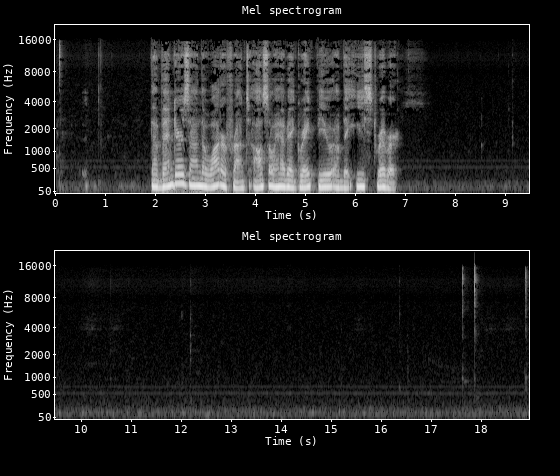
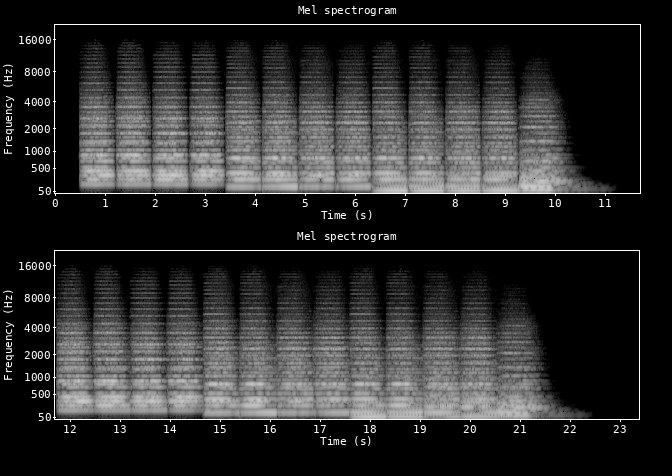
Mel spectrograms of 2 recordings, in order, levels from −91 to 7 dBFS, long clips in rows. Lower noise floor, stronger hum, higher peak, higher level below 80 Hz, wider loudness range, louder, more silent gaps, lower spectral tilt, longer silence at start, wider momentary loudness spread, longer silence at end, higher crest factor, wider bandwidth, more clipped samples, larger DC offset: second, -61 dBFS vs -71 dBFS; neither; first, 0 dBFS vs -4 dBFS; second, -46 dBFS vs -30 dBFS; first, 25 LU vs 4 LU; first, -11 LUFS vs -20 LUFS; second, none vs 11.31-11.71 s; about the same, -5.5 dB/octave vs -6.5 dB/octave; second, 0.1 s vs 0.5 s; first, 16 LU vs 7 LU; first, 12.1 s vs 1.85 s; about the same, 16 dB vs 16 dB; first, 16 kHz vs 13 kHz; neither; neither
